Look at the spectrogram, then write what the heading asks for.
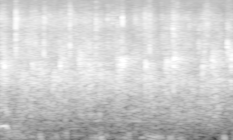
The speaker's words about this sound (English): Come on, give God a big round of applause.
